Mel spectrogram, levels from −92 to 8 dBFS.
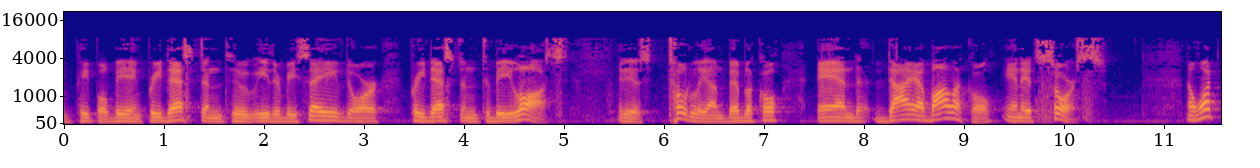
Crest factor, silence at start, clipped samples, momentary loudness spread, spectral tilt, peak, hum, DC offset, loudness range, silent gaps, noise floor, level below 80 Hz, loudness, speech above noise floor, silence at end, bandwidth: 18 dB; 0 s; under 0.1%; 10 LU; -5 dB/octave; -4 dBFS; none; under 0.1%; 2 LU; none; -55 dBFS; -64 dBFS; -21 LUFS; 34 dB; 0 s; 8.8 kHz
